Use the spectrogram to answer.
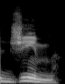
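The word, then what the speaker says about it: ج: Arabic, we would say This would be pronounced as a J, okay? And it corresponds to the Hebrew letter Gimel, which is like the G in, uh, I don't know, the name Greg, okay? Greg, okay? Now, what's interesting about these languages is that in Egyptian Arabic, the jim is often pronounced as a g, just like it is in Hebrew.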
